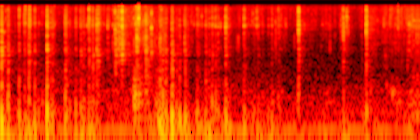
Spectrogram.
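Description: A solid oval bar of yellow-core soap is held in the hand and shaved with a box-cutter blade, with flakes falling off. Quick, irregular scraping strokes give crisp, bright shaving sounds over a dull low thud, with sharper cuts standing out now and then.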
